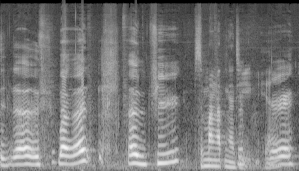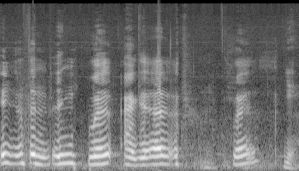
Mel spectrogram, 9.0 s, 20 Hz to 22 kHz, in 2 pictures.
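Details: 22-year-old man with cerebral palsy whose therapy emphasized speech therapy; dysarthria in cerebral palsy.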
